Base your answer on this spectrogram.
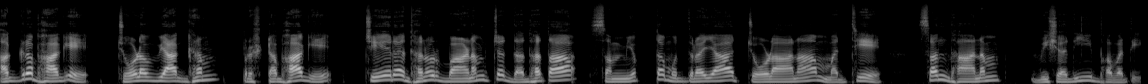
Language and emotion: Sanskrit, neutral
